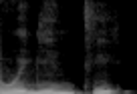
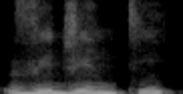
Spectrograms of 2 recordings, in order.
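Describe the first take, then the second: First: It uses the classical Latin pronunciation. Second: It uses the ecclesiastical Latin pronunciation. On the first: "I'm going to say" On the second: "You might also hear this word as"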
